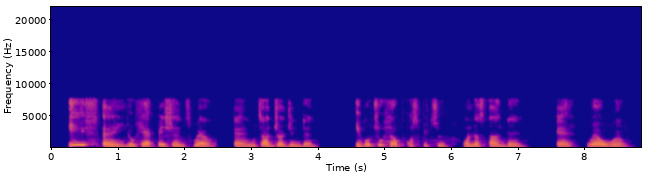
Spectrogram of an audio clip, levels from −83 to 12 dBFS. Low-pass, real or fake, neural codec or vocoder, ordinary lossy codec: none; fake; codec, 16 kHz, 6 kbps, DAC; none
